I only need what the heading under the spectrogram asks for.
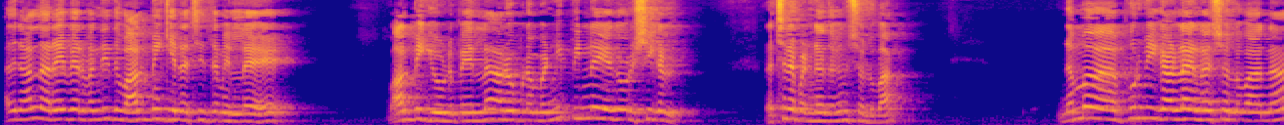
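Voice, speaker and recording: A man giving a religious discourse as a spiritual teacher, chanting verses slowly and then explaining them in plain, measured talk. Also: sits high. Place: large auditorium. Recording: echoey hall recording.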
